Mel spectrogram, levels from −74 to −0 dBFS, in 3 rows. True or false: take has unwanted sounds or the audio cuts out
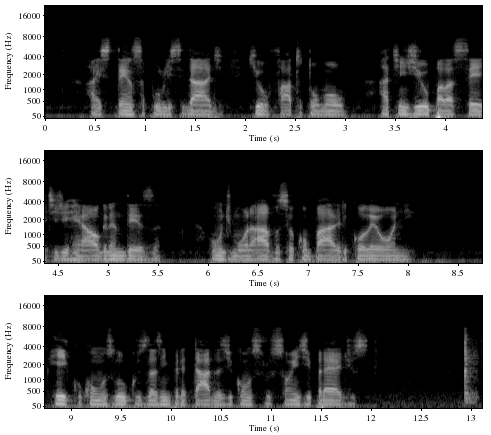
true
